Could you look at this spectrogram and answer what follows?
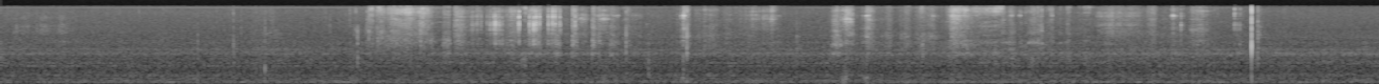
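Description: Quiet room tone with a steady low hum, broken by scratchy rustling a few seconds in and again past the middle, and two sharp clicks, about five and nine seconds in.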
